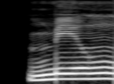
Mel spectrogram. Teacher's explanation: নুন সেকেন্ডের পরে ইকফার 15টি হরফ থেকে একটি হরফ জিম আসছে, এই কারণে এই নুন সেকেন্ডকে নাকের ভিতরে লুকাইয়া গুন্নার সহিত পড়ব। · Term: ইকফা গুন্না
